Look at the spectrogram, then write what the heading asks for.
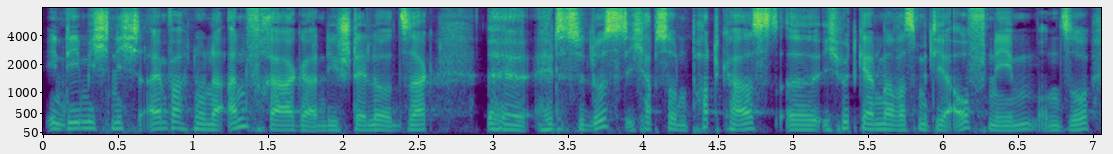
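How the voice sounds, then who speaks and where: A man co-hosting a podcast in casual conversation, telling things in an animated way and acting out what people said. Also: medium pitch, quick pace, no room sound. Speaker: podcast co-host.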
